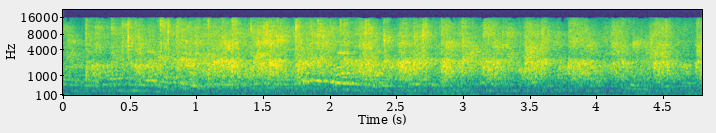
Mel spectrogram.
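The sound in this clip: An audience applauds to welcome a jazz band for its final set at the Origin Records Chicago Jazz Summit. The clapping is full and continuous, with a voice speaking over it.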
